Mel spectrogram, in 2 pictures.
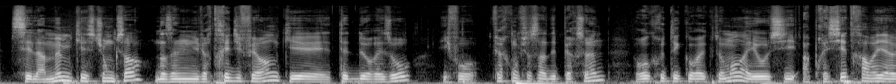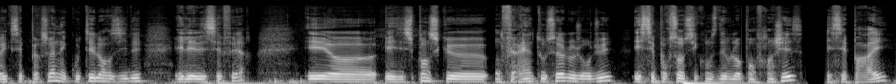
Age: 20-39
